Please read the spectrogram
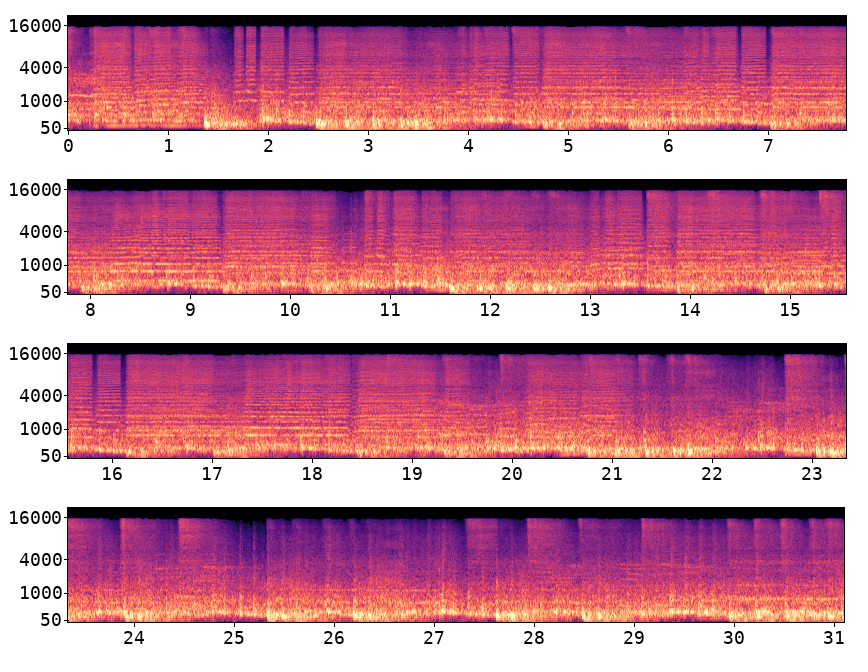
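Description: High school marching band playing: a brass section of sousaphones, trumpets and trombones over drums. A steady, regular bass-drum beat comes in about a second and a half in.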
